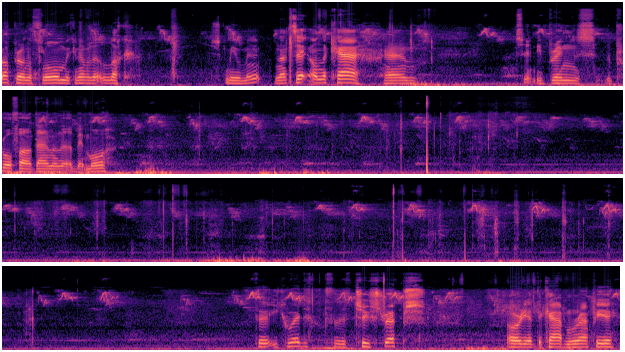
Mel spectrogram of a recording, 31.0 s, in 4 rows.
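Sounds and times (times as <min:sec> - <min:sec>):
small bird chirping: 0:09.2 - 0:29.7.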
